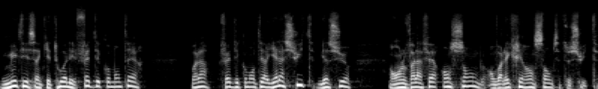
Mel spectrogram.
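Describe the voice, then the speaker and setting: A man talks at a fairly quick pace. His voice is fairly high in pitch, with ordinary pitch variation. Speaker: podcast host, personal development coach. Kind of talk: solo podcast monologue. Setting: alone at a microphone. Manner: fast; stumbles over words.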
